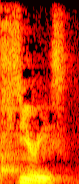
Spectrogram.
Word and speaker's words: Ceres: Demeter or Demeter, the Greek goddess Demeter, her Roman equivalent name is Ceres. Okay, and I didn't say Siri, like, hey Siri, tell me a joke. On your iPhone, okay? We're talking about Ceres.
